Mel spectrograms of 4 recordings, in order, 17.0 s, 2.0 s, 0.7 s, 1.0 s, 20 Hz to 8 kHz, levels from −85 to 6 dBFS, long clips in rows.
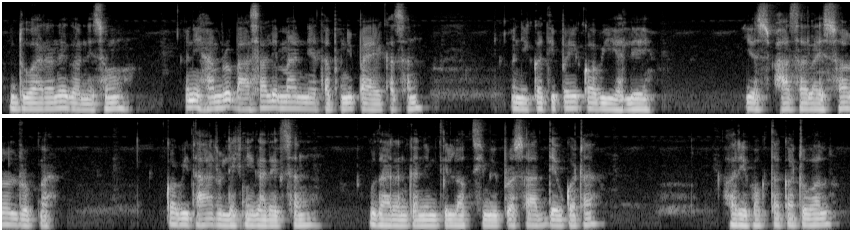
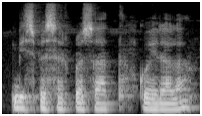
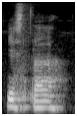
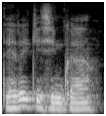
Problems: background conversations at intervals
